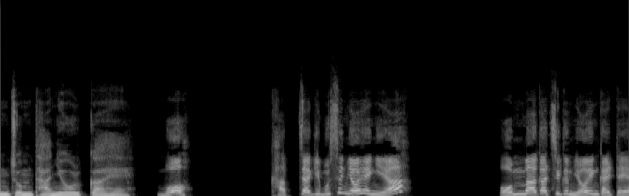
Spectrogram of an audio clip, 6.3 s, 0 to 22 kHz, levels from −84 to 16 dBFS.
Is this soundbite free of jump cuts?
no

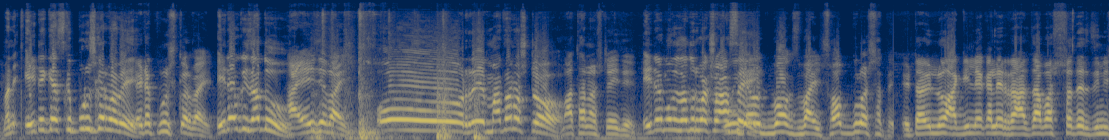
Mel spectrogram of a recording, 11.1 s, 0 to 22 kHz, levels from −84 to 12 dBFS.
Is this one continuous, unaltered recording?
no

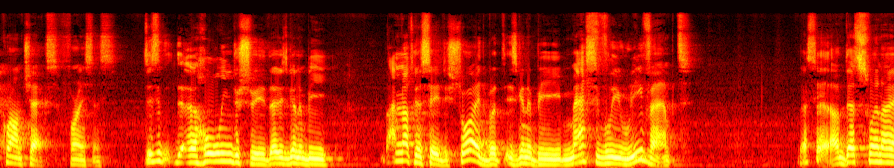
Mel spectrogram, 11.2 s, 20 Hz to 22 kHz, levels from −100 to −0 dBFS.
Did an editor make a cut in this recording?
no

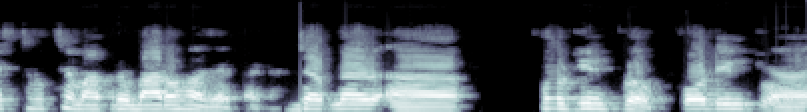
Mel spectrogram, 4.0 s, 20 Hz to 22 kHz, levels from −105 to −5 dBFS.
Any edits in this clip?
yes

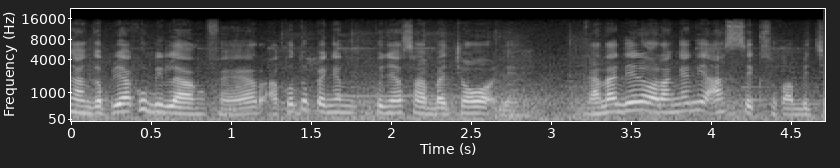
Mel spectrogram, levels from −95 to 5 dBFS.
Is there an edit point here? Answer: no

